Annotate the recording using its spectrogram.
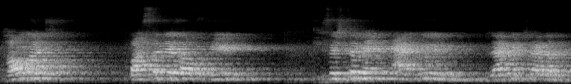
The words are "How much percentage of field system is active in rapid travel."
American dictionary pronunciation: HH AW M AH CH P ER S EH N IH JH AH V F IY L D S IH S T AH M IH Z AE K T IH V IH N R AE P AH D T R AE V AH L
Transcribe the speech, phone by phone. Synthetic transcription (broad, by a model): HH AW M AH CH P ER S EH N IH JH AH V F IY D S IH S T AH M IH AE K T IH IH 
